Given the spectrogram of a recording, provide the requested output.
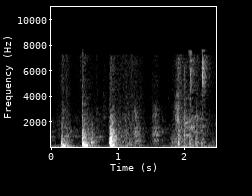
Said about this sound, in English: There's not been fighting, has there? Because I'm hearing some barking. No fighting?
